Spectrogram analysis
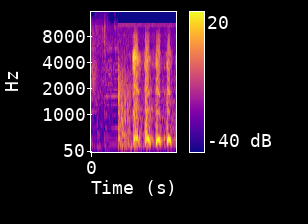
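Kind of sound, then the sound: vocal imitation, voice imitating a dog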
